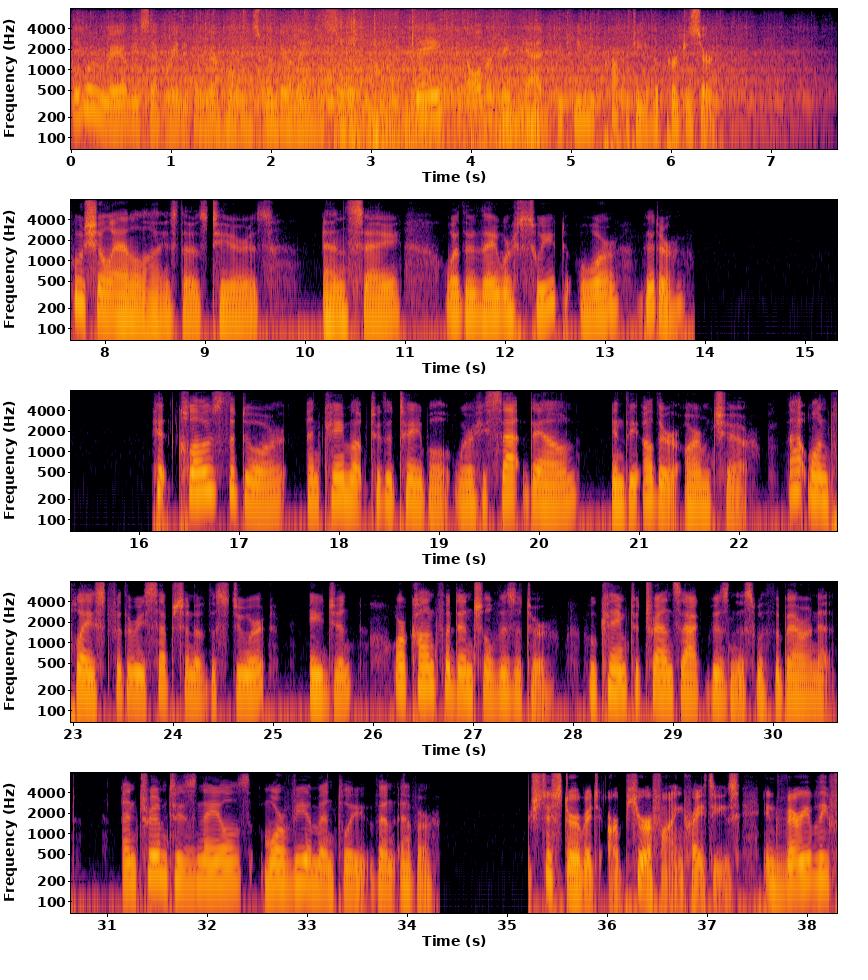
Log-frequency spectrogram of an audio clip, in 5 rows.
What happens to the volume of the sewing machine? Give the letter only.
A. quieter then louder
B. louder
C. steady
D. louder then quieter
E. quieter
E.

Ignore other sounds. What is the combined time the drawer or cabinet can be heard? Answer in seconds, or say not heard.
2 s.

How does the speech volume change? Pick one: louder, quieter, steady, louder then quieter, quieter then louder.
steady.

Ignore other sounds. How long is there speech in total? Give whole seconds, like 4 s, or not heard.
34 s.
